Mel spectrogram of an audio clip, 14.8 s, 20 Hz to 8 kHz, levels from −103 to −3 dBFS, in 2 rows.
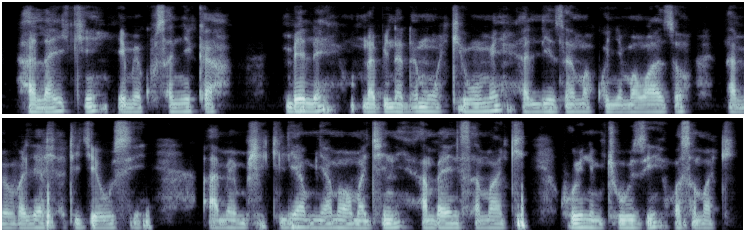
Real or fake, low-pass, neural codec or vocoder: fake; 7.2 kHz; autoencoder, 48 kHz, 128 numbers a frame, DAC-VAE, trained on Japanese speech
